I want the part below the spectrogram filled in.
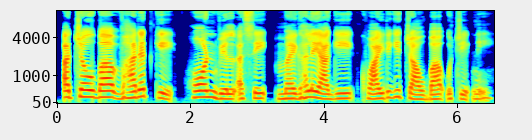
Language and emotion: Manipuri, neutral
